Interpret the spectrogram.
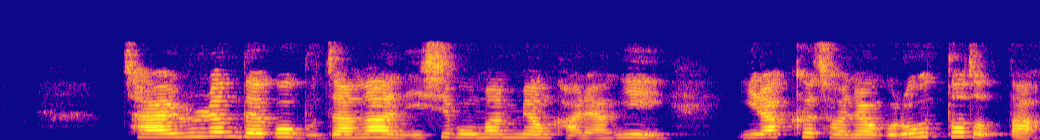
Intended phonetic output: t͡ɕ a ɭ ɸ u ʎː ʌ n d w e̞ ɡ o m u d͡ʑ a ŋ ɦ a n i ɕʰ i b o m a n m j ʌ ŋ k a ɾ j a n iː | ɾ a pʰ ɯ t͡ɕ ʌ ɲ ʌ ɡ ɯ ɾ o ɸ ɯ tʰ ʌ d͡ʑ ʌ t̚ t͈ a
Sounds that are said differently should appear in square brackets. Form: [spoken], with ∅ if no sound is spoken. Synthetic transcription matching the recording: t͡ɕ a ɭ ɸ u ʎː ʌ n d w e̞ ɡ o m u d͡ʑ a ŋ ɦ a n i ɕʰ i b o m a n m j ʌ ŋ k a ɾ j a [ŋ] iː | ɾ a [kʰ] ɯ t͡ɕ ʌ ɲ ʌ ɡ ɯ ɾ o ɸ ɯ tʰ ʌ d͡ʑ ʌ t̚ t͈ a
